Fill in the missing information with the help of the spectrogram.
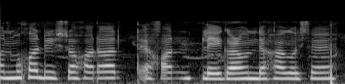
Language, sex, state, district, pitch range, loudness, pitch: Assamese, female, Assam, Sonitpur, 265-290 Hz, -17 LUFS, 275 Hz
